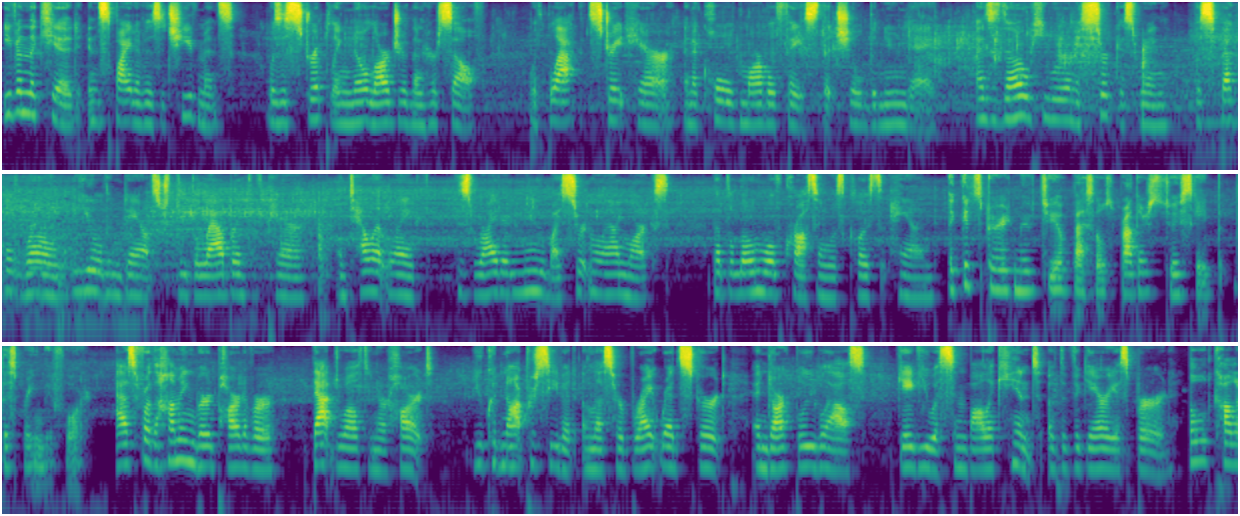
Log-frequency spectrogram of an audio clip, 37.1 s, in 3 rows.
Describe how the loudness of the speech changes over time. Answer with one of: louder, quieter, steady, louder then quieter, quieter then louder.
steady.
